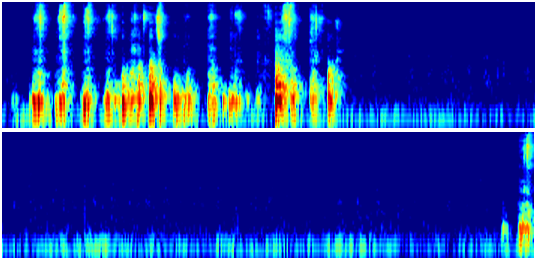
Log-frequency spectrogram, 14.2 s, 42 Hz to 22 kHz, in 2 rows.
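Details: A male pet rabbit weighing 4.6 kg and over 60 cm long crunches on carrot in quick, irregular bites for a few seconds, then falls quiet.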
